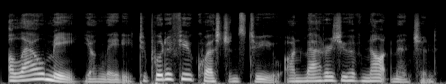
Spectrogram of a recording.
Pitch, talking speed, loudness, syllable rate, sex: 155 Hz, 230 wpm, -18 LUFS, 5.5 syllables/s, female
